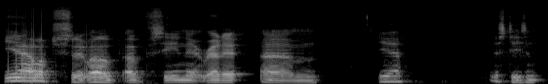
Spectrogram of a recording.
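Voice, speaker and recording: A man's voice: fairly low pitch, animated, measured pace, gravelly. A British man with slightly slurred speech, chatting casually and drily as a podcast co-host.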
